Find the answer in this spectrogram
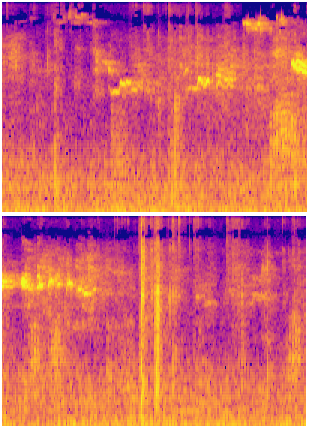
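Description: Faint birdsong: small birds chirping, loudest in a quick run of chirps about halfway through, with a single sharp click shortly after.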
